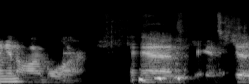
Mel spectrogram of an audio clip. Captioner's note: laughing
